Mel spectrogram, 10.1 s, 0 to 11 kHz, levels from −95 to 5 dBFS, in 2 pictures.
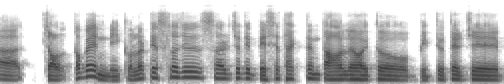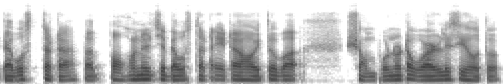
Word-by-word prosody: আ - - +2 0.4
চল 115 -1 +4
তবে 160 +7 +3 0.2
'Nikola 115 +6 -1
Tesla' 170 +2 0
যদি 180 - +3 0.2
স্যার 150 -1 +2
যদি 155 -1 +1
বেঁচে 120 +4 0
থাকতেন 135 +2 -1
তাহলে 125 +1 +4
হয়তো 120 +1 +2 0.4
বিদ্যুতের 115 +3 -1
যে 125 - +4 0.3
ব্যবস্থাটা 120 0 -1 0.2
বা 105 - -2 0.2
বহনের 120 +3 0
যে 125 - +2
ব্যবস্থাটা 110 0 -2
এটা 115 +1 -1
হয়তোবা 110 +1 0 0.7
সম্পূর্ণটা 110 +5 -1
ওয়ারলেসই 115 +2 +1
হতো 105 +1 -4
120 Hz, 145 wpm, -24 LUFS, 110-130 Hz, 0.7 s, চল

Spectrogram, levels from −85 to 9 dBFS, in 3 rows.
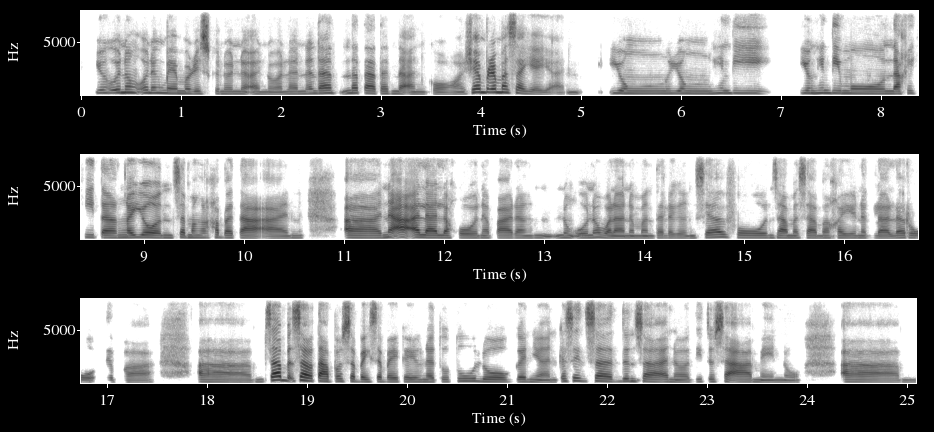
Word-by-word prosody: Iyong 260 0 -6
unang-unang 260 -2 0
memories 210 -2 0
ko 195 - -11
no'n 185 0 -7
na 180 - -3
ano 165 -2 -8
na 180 +1 -7
na 225 +5 0
natatandaan 210 -7 -2
ko 160 0 -8
siyempre 305 - +5
masaya, 245 - +2
iyan. 290 - -11 0.2
Iyong 215 -1 -7
iyong 215 -1 -7
hindi, 225 -2 -7 0.2
iyong 230 0 -3
hindi 235 -2 -2
mo 210 -1 -3
nakikita 210 0 0
ngayon 210 -2 +2
sa - - 0
mga 205 -2 -5
kabataan, 180 -4 0 0.4
ah, 195 -1 +4
naaalala 205 -3 +7
ko 180 -1 -3
na 185 - -6
parang 175 0 -2
noong 185 +3 -9
una 190 +3 -4
wala 175 -4 0
naman 170 0 -6
talagang 175 -1 -8
cellphone, 200 -3 -3
sama-sama 180 -2 -2
kayo 180 -1 -5
naglalaro, 175 +1 -4
'di 180 - -14
ba? 160 -1 -7 0.5
Um, 170 -2 -4
saba 330 +2 +9
sa 290 -5 +10
tapos 225 -1 +5
sabay-sabay 190 -3 0
kayong 185 -1 -4
natutulog, 190 0 -3
ganyan. 175 -4 -3
Kasi 230 +7 -1
sa 230 -3 +4
doon 225 +3 -5
sa 200 -5 +2
ano 170 -2 -6
dito 195 +2 -10
sa 170 -3 +4
amin 160 -2 -7
'no, 150 +2 -12 0.4
um, 165 -3 -2
195 Hz, 140 wpm, -23 LUFS, 175-220 Hz, 0.5 s, sa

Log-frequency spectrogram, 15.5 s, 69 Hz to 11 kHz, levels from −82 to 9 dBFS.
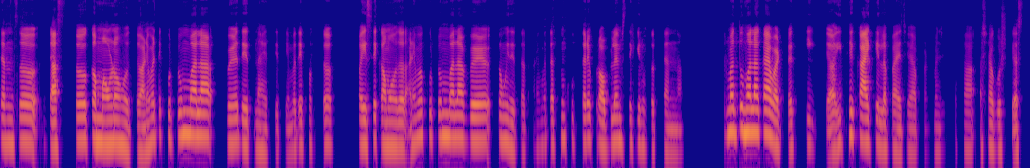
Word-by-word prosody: त्यांचं 155 0 0 0.2
जास्त 140 +3 +1 0.2
कमावणं 155 -1 +4
होतं. 125 -3 -3
आणि 120 +3 0
मग 160 - -1
ते - - -8
कुटुंबाला 180 0 +3 0.3
वेळ 150 +1 +1
देत 140 -2 0
नाहीत 125 -2 -7
तिथे. 115 0 -17
मग 130 +2 -9
ते 140 - -2
फक्त 140 0 -12 0.5
पैसे 145 +2 +1
कमवतात 140 -1 +1
आणि - - -5
मग 175 +2 -1
कुटुंबाला 175 -1 +1
वेळ 160 0 +4
कमी 160 -2 -3
देतात. 120 -3 -8
आणि 130 +1 -22
मग - - -14
त्यातून 145 +4 -7
खूप 160 -4 -18
सारे 160 +1 0
प्रॉब्लेम्स 150 +1 -1
देखील 145 -1 -9
होतात 125 -1 -11
त्यांना. 110 -2 -9
तर 150 - -22
मग 210 - +6
तुम्हाला 205 -2 +6
काय 200 -1 +6
वाटतं, 140 -4 +1
की 135 +2 -13 0.3
इथे 150 +8 -3
काय 165 -4 +7
केलं 130 -4 -2
पाहिजे 120 -1 -5
आपण? 110 0 -11
म्हणजे 120 -1 -16 0.5
अशा 130 +1 -6
गोष्टी 125 0 -10
असतात. - - -4
145 Hz, 180 wpm, -26 LUFS, 130-160 Hz, 0.5 s, काय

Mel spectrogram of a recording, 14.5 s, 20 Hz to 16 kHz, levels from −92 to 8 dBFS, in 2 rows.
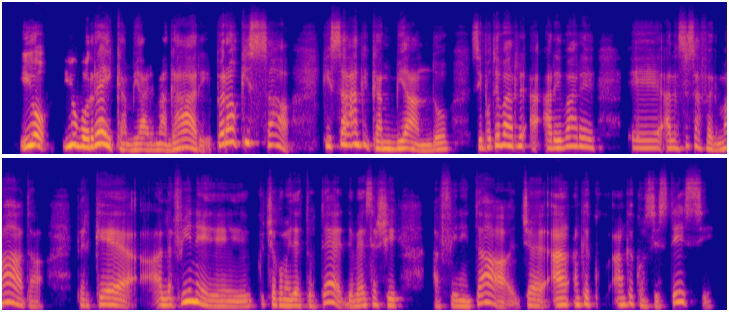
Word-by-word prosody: Io 235 +1 +7
io 240 +4 +7
vorrei 230 +4 +8
cambiare, 135 -2 -3
magari, 145 +1 -1
però 300 +5 +3
chissà, 290 -6 0 0.3
chissà 225 +4 +1
anche 255 -2 +3
cambiando 155 -4 +1 0.2
si 185 - -3
poteva 240 +6 +2
ar 225 0 +1
arrivare 195 +3 -1 0.3
ehm, 180 -1 -4
alla 175 0 -2
stessa 210 +4 -4
fermata, 155 - -2 0.3
perché 150 +2 -1
a 135 - -1 0.2
alla 155 0 -2
fine, 130 - +2
cioè, 155 - -2
come 145 -1 -1
hai 140 - 0
detto 135 -2 -5
te, 220 +5 -2
deve 135 +1 -4
esserci 150 0 -3 0.3
affinità, 130 - -3
cioè, 140 -3 -3
a 155 +2 +2
anche 165 +1 -3
co 165 +2 -21 0.3
con 140 -6 -9
se 120 -1 -7
stessi, 125 - -5
165 Hz, 155 wpm, -23 LUFS, 135-215 Hz, 0.3 s, vorrei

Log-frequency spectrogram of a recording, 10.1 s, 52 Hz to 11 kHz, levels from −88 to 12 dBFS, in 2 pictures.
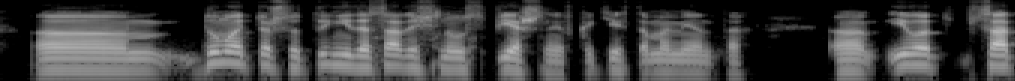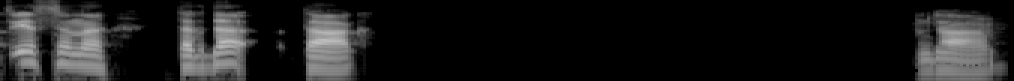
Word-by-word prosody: ам, 120 -1 +1
думать 180 0 0
то, 155 - -4
что 135 - -6
ты 160 +5 -10
недостаточно 140 -3 -2
успешный 120 -4 -1
в - - -24
каких-то 110 -1 -10
моментах. 105 -3 -8 0.4
Э, 110 0 0
и - - -1
вот, 155 0 +2 0.2
соответственно, 155 -1 +3 0.3
тогда 145 +5 +3 0.3
так. 125 -2 +6 2.7
Да. 110 -2 -1
125 Hz, 100 wpm, -25 LUFS, 115-155 Hz, 2.7 s, так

